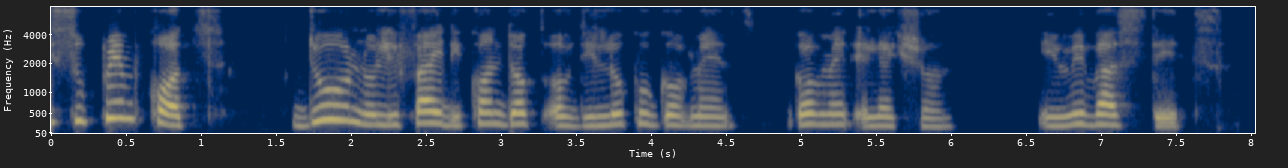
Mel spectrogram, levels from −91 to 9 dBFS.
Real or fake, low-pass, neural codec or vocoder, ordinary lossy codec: fake; none; codec, 16 kHz, 8 kbps, FunCodec, trained on Chinese and English, 25 frames a second; none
